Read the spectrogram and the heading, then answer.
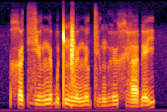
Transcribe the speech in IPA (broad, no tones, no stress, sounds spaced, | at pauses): x œ tʲ zʲ ʉ l n̪ ø ɓ u tʲ ŋ͡ǁ ø n̪ ø l tʲ o̤ ŋ ɦ ʉ x ɦ æ ɗ e j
